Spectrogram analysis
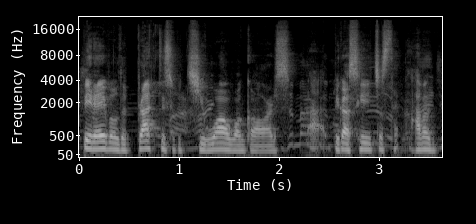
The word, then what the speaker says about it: Chihuahua: I love it how you pronounce Chihuahua. My bad. Chihuahua. That's actually how you write it. Yes. Yeah, that's the Finnish way. That's how you say it too, so it's best.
